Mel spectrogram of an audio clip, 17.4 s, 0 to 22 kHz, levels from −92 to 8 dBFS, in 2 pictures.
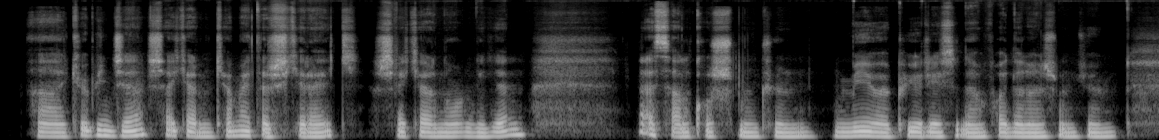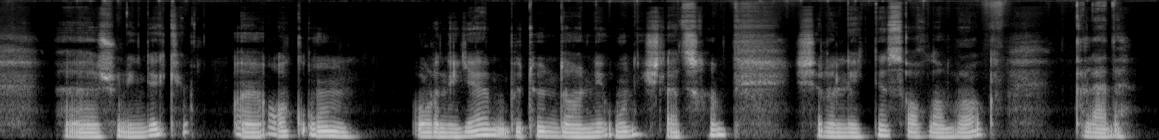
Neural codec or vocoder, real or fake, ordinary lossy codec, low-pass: none; real; none; none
